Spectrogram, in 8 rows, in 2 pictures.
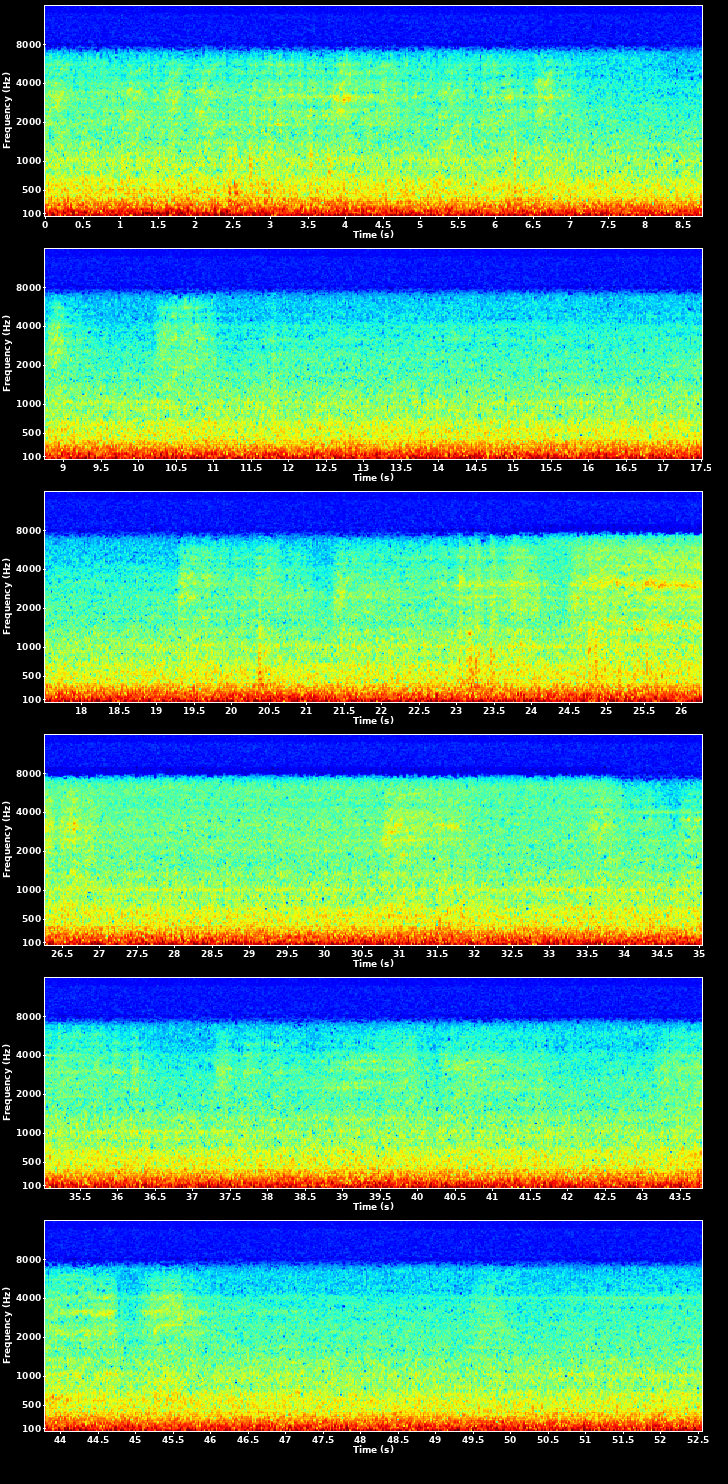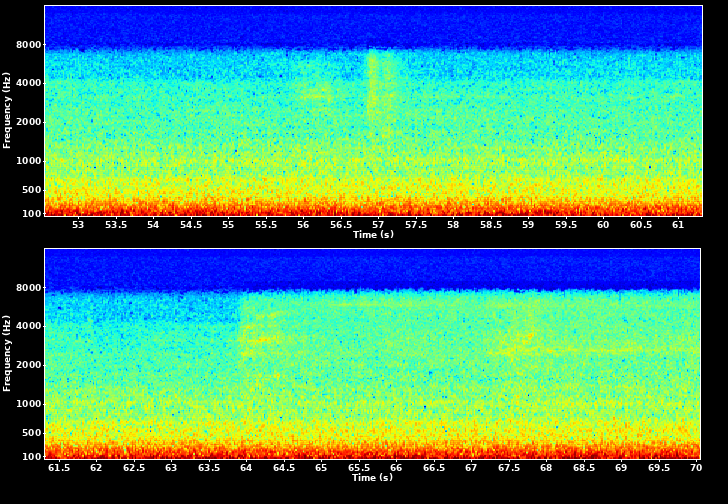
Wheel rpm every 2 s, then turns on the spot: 0, 0, 0, 0, 0, 0, 0, 0, 0, 0, 0, 0, 0, 0, 0, 0, 0, 0, 0, 0, 0, 0, 0, 0, 0, 0, 0, 0, 0, 0, 0, 0, 0, 0, 0.
none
